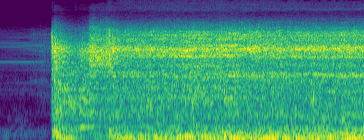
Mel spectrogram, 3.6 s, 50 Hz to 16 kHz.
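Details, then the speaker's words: 1978 Ford E150 Econoline van engine, starter just replaced, fuel poured into the bowl, catches on starting fluid and runs with a raspy roar, then stalls; motor sounds good, owner suspects no fuel delivery: tank, lines, dry or unprimed fuel pump. "yeah i say it's just not getting fuel for whatever reason whether it be tank tank could be lined fuel pump probably dry or yeah not primed yeah motor sound sounding good real good"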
